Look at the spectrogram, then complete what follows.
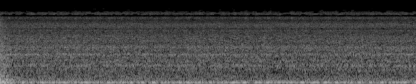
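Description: Pickup truck engine idling steadily with the hood up, run so the newly installed TH350 automatic transmission's fluid can be checked on the dipstick. A single sharp knock comes right at the start.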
